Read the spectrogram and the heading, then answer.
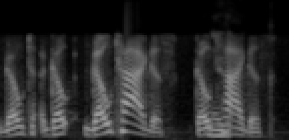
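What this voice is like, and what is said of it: Put-on Southern accent. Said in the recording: “Can you give me a Southern Go Tigers? ... Are you better than Brian Kelly at the Southern accent?”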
